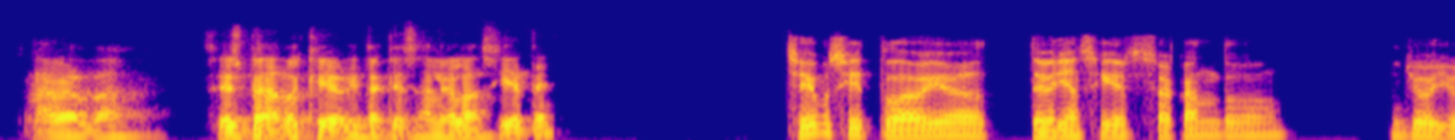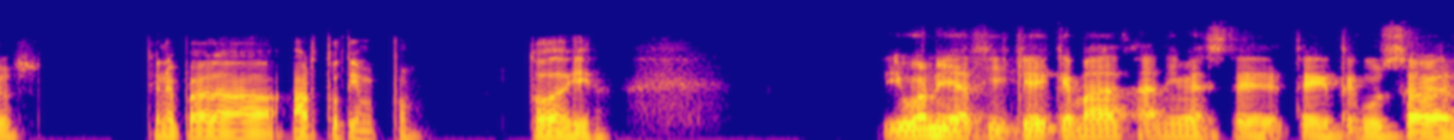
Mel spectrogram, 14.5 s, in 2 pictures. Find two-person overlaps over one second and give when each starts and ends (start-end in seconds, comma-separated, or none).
none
